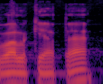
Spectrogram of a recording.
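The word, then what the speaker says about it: Valkeapää: I've been my family name in Finnish is Välkepää, and in Sami way of saying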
